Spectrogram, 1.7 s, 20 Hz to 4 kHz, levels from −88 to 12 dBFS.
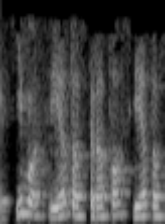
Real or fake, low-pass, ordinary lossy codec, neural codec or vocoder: real; 3.6 kHz; MP3, 24 kbps; none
